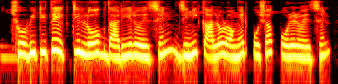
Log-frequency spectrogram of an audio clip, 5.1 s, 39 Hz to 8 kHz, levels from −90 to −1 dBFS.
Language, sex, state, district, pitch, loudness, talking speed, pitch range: Bengali, female, West Bengal, Dakshin Dinajpur, 250 Hz, -12 LUFS, 130 wpm, 225-275 Hz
